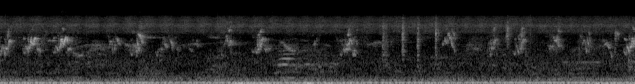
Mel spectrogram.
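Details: Pet budgies at afternoon feeding, a busy chorus of chirping: rapid, clipped high notes and rising squeaks repeat several times a second with little pause, over a continuous low hum.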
